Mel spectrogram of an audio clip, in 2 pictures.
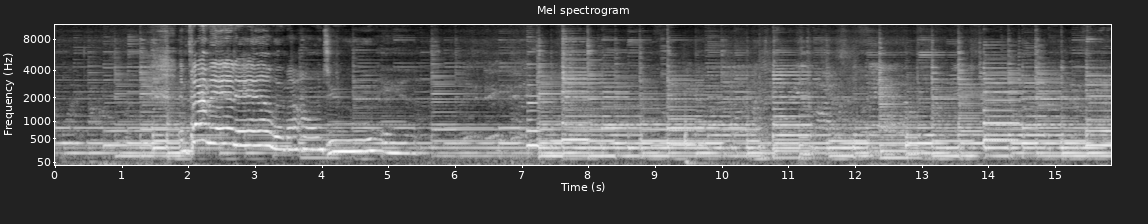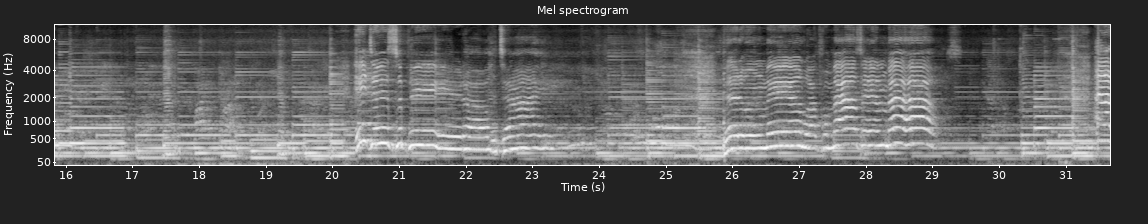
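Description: A woman singing a folk song to her own steel-string acoustic guitar. The guitar plays chords throughout, and her voice comes in sung phrases over it.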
